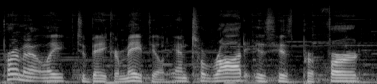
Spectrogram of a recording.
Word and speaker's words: Tyrod: In 2018, Browns quarterback Tyrod Taylor was injured in Week 3 and lost his job permanently to Baker Mayfield, and Tyrod is his preferred pronunciation.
